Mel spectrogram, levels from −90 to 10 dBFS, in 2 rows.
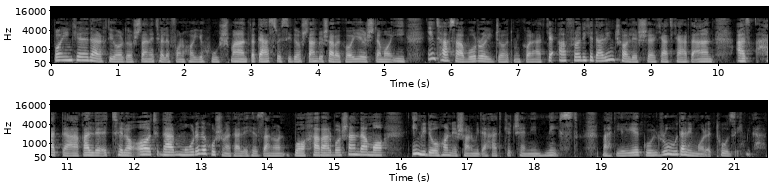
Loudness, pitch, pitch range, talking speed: -25 LUFS, 160 Hz, 145-185 Hz, 150 wpm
